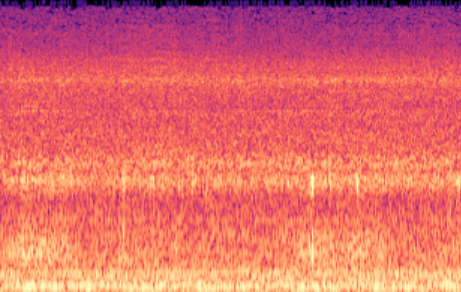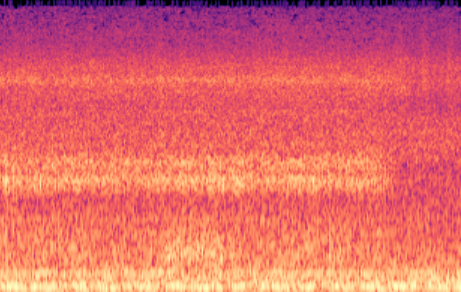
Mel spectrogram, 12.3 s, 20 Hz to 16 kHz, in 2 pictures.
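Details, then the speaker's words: Normal vesicular breath sounds over the posterior peripheral lung fields, clavicles to T9: soft, low-pitched rustling, longer on inspiration than expiration, in slow cycles under a steady hum. "Over peripheral lung fields, from the clavicles to T9, you should hear vesicular sounds. They are soft, low-pitched rustling sounds that are longer on inspiration than expiration. They sound like this."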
